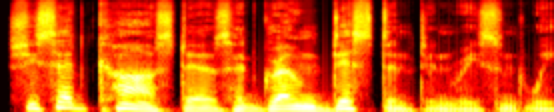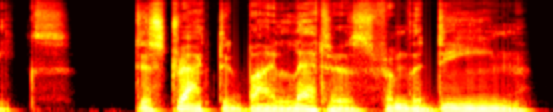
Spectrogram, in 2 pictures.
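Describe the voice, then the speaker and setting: A man playing a brooding, world-weary police inspector who narrates his case in a measured, sombre, wry literary style. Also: rumbling low, lively intonation, no room sound, clean studio sound, exaggerated voice. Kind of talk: literary first-person detective drama narration.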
